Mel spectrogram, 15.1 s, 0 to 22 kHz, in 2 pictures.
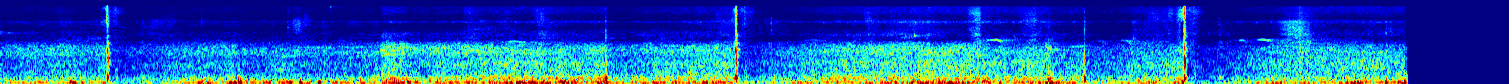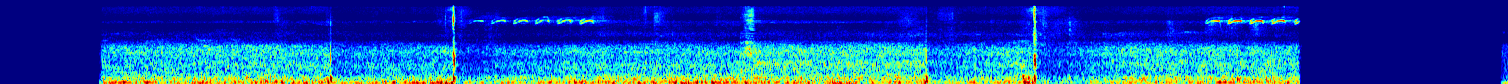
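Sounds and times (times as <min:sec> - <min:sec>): low outdoor rumble: 0:00.0 - 0:07.0, 0:08.1 - 0:13.9
tennis racket hitting ball: 0:00.4 - 0:06.6, 0:09.1 - 0:11.4, 0:12.0 - 0:13.1.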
